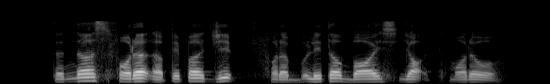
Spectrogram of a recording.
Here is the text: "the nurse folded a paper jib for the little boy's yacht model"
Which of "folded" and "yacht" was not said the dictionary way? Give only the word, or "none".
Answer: folded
